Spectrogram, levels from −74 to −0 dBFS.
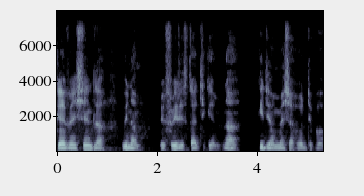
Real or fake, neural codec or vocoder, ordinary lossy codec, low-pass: real; none; none; 7.2 kHz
